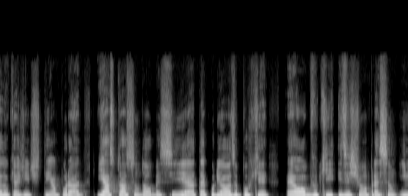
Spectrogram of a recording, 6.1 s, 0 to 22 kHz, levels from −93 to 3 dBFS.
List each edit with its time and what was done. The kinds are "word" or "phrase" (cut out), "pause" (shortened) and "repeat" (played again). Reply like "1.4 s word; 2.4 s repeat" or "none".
1.3 s pause; 4.2 s pause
